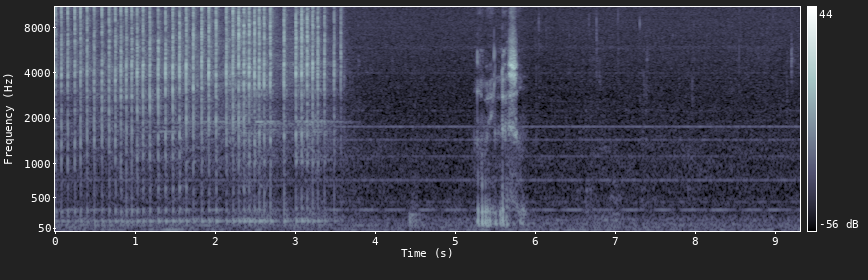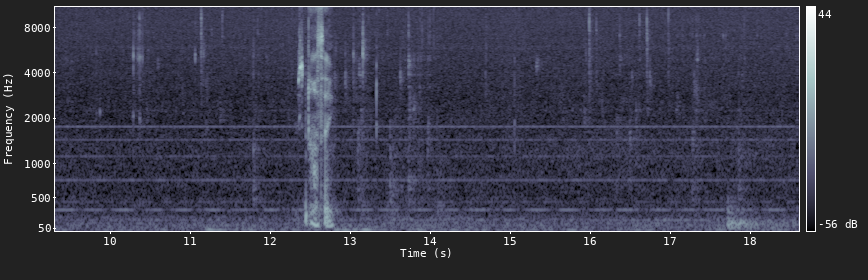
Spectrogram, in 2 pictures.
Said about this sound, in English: Is the sound of boiling water like moving through them. Someone needs to bleed it.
